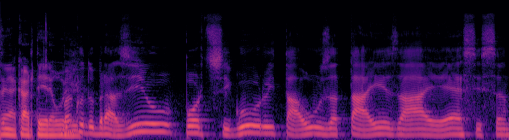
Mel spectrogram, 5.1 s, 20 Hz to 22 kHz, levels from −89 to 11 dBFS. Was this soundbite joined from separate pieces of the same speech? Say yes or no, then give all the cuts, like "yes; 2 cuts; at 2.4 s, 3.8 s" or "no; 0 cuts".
no; 0 cuts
